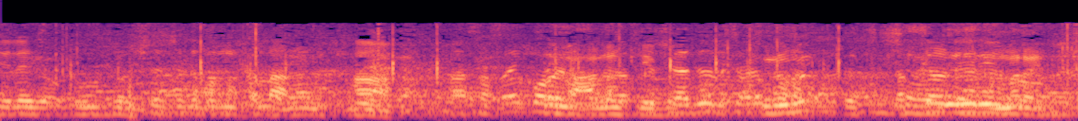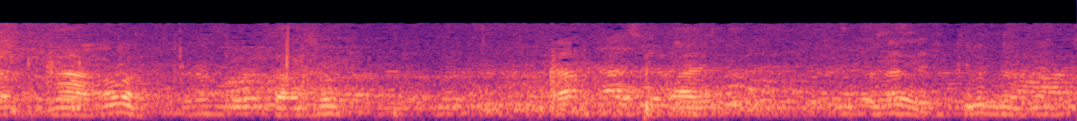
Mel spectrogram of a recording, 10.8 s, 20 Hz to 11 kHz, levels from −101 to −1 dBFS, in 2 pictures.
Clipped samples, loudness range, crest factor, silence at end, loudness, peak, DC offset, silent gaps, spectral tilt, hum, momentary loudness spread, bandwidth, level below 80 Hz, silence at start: under 0.1%; 6 LU; 16 dB; 0 s; -18 LUFS; -2 dBFS; under 0.1%; none; -6 dB/octave; none; 11 LU; 6.4 kHz; -60 dBFS; 0 s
